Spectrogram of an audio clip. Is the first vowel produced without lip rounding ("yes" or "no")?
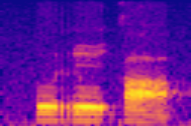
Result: no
